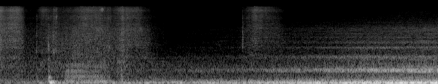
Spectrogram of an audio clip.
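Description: Low rumble of a car, growing steadily louder, with a single knock about half a second in.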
